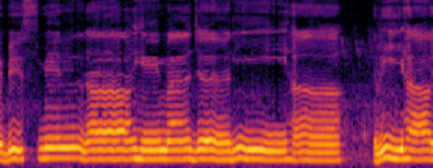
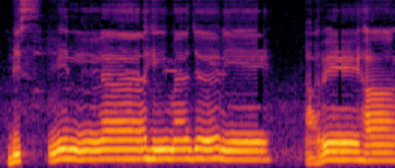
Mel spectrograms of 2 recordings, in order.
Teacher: Ra pun tidak, ri pun tidak. Kita baca re.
